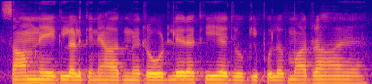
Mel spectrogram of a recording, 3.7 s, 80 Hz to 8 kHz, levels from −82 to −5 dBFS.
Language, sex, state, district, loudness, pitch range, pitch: Hindi, male, Uttar Pradesh, Shamli, -15 LUFS, 115-120 Hz, 120 Hz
